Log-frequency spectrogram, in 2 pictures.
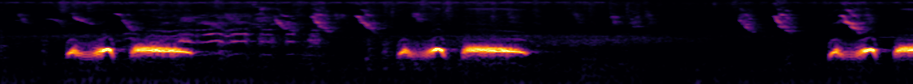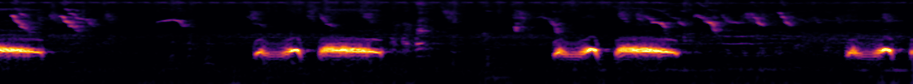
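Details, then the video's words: Javan spotted dove used as a trapping lure, cooing steadily: five two-part phrases about every two seconds, each a quick rising hook then a drawn-out mellow coo, over scattered high chirps of other birds. "Pancingan Derkuku Jawa"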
